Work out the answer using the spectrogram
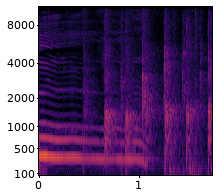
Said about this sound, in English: Clap for yourself.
